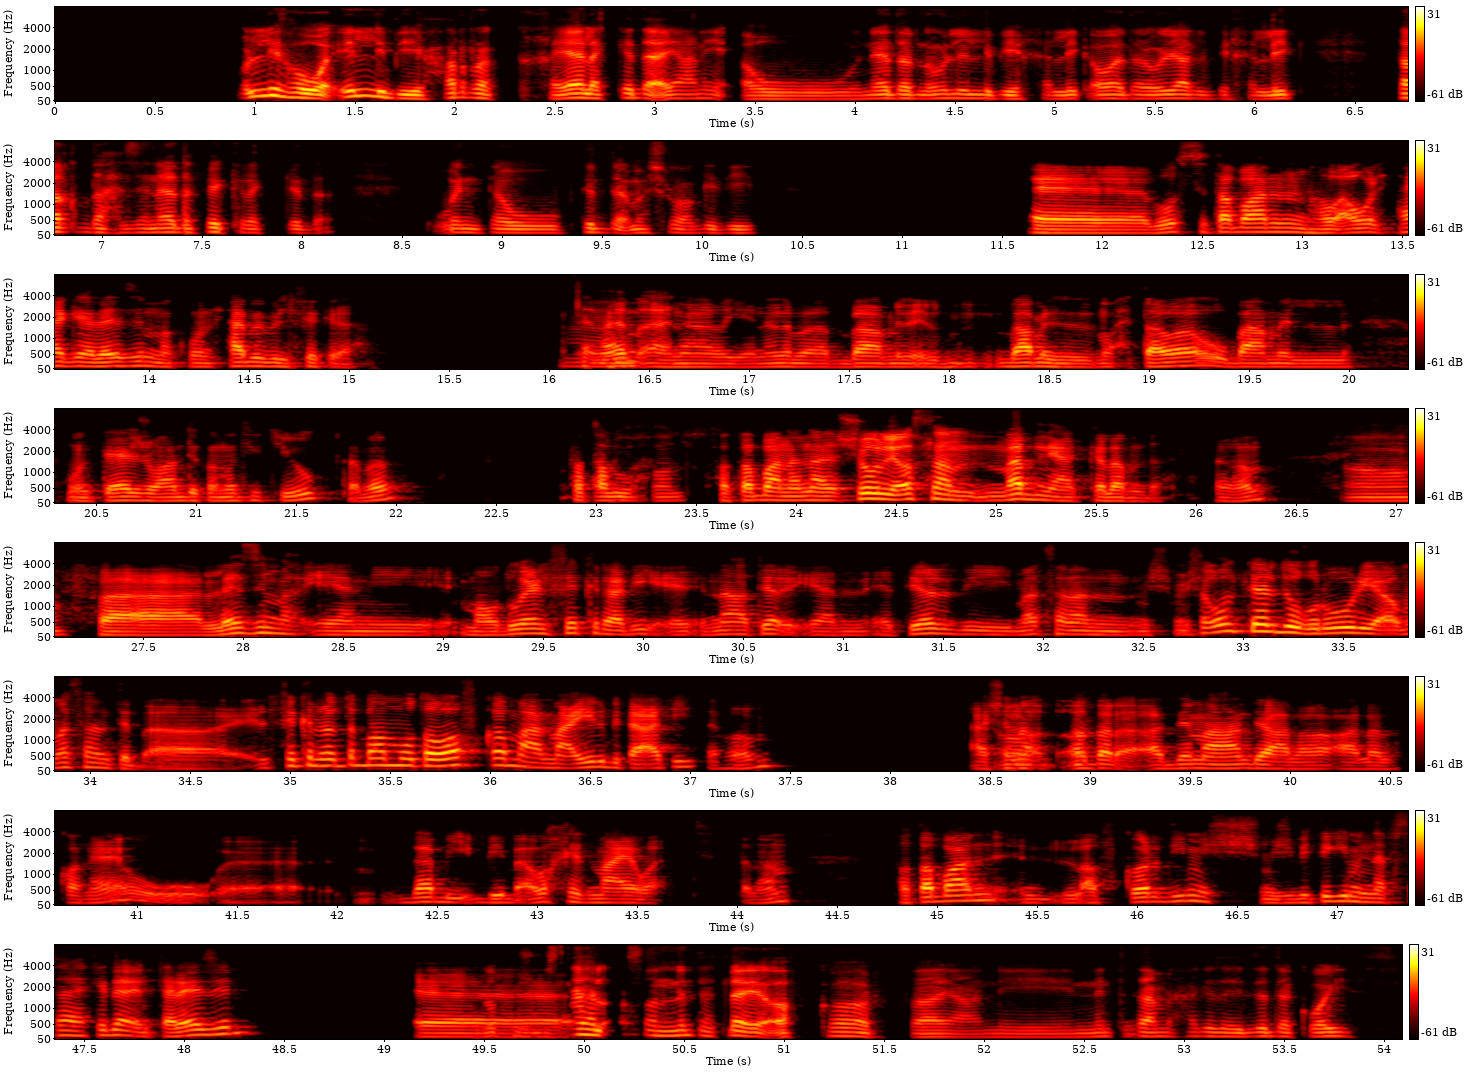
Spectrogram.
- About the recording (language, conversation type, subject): Arabic, podcast, إيه اللي بيحرّك خيالك أول ما تبتدي مشروع جديد؟
- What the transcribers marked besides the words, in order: tapping; in French: "مونتاچ"; unintelligible speech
